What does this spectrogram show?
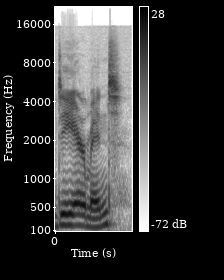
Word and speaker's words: Deyermond: are and tell me if I get your name wrong, but it's Jim Dearand, right?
